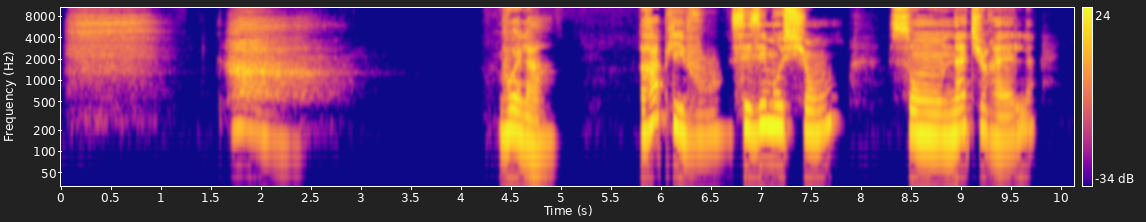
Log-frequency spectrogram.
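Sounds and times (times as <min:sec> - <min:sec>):
long voiced exhale: 0:00.0 - 0:03.4
deep breathy inhale: 0:00.0 - 0:03.6
speech: 0:04.4 - 0:05.0, 0:05.8 - 0:10.1.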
